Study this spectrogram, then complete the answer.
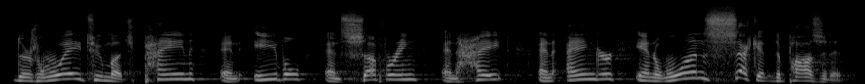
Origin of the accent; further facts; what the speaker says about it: Abilene, Texas, United States; moved away; I'm from Abilene, out in West Texas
